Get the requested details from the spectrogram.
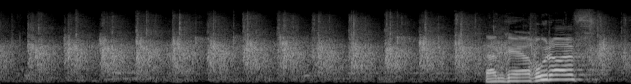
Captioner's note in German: Lebhafter Beifall SPD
